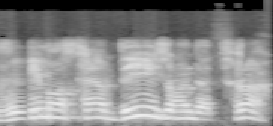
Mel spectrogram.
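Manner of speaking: put-on German-accented insistence. Retelling what he told the styling guys, in a German accent. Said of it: "in this German accent".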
